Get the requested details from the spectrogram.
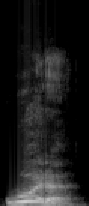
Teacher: omitir el último sonido de la V y nos quedaría woulda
